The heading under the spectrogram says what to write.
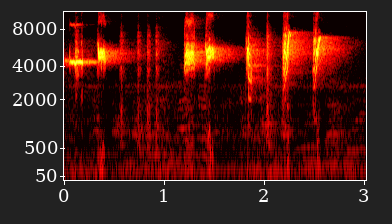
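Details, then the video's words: Lure song of an olive-backed sunbird, full 'nembak' delivery with rich fill-in phrases. A thin high whistle leads into sharp, piercing chips that repeat roughly every third of a second, followed by fainter clicks. "Konin Gacor Full Nembak Isian Mewah! 99% cocok Buat Pancingan konin Agar Bunyi"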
